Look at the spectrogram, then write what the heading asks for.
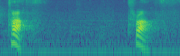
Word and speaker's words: trough: This valley is called trough. T R O U G H, not T H R O U G H.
